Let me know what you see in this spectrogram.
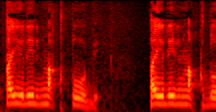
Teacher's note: يشوبون صوت الغين بشيء من القاف. فهذه عادة لهجية في الكلام العادي، يعني كل قوم على ما اعتادوه من ظواهر نطقية.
